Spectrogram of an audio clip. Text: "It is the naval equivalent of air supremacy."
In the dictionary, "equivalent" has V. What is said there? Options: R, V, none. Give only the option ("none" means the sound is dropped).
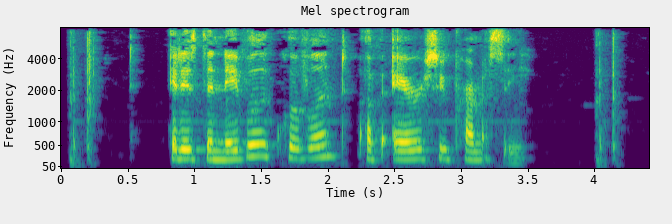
V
